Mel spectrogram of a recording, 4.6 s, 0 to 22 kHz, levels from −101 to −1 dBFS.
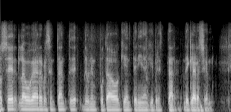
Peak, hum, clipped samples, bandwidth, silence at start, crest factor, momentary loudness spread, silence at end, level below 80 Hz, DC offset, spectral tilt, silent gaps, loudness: -6 dBFS; none; under 0.1%; 9.6 kHz; 0 s; 16 dB; 9 LU; 0.4 s; -40 dBFS; under 0.1%; -6 dB/octave; none; -23 LUFS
